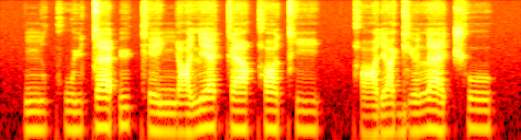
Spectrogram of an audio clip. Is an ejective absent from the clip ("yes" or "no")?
yes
